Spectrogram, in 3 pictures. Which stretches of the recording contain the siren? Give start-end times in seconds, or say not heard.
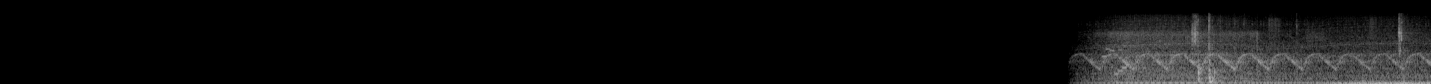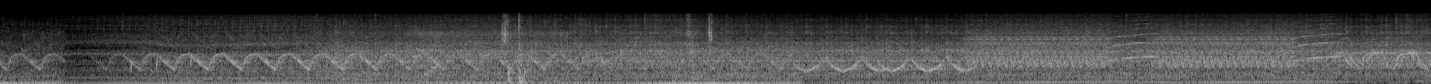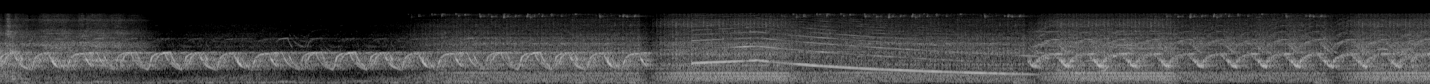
10.7-42.8.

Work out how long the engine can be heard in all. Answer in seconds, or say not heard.
23 s.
